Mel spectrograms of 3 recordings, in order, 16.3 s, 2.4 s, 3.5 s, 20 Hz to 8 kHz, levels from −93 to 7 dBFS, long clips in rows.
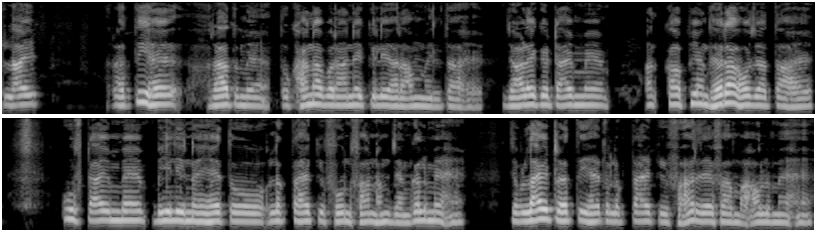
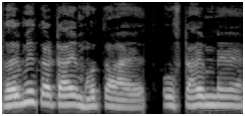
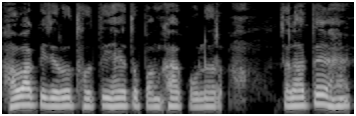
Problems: constant background noise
